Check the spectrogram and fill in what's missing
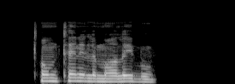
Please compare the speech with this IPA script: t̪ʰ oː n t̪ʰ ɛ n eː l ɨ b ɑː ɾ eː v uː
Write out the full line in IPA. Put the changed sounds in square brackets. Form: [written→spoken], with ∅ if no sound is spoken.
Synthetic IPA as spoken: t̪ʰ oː [n→m] t̪ʰ ɛ n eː l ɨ [b→m] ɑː [ɾ→l] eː [v→b] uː

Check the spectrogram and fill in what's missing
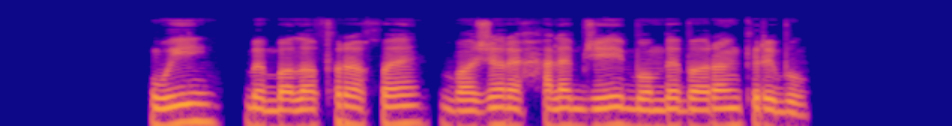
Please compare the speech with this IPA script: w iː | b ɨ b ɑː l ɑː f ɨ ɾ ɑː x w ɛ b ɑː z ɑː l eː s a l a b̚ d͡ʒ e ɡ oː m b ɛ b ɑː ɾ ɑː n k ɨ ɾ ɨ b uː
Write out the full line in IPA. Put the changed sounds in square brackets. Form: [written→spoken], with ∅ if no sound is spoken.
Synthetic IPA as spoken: w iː | b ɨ b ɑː l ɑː f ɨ ɾ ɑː x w ɛ b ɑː [z→ʒ] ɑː [l→ɾ] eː [s→ħ] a l [a→ɛ] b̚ d͡ʒ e [ɡ→b] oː m b ɛ b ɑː ɾ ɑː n k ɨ ɾ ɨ b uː

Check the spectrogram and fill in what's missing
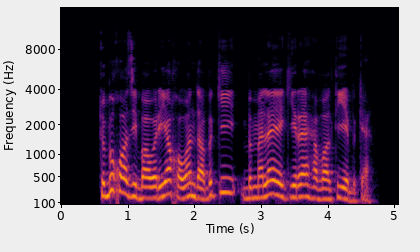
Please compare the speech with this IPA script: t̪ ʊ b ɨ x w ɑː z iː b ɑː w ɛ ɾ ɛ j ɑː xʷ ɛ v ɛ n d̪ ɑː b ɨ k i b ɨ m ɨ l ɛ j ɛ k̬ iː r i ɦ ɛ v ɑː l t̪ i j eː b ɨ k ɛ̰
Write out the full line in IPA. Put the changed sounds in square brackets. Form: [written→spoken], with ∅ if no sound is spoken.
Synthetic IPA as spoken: t̪ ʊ b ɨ x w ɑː z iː b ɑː w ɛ ɾ [ɛ→i] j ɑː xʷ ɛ [v→w] ɛ n d̪ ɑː b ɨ k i b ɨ m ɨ l ɛ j ɛ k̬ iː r [i→ɛ] ɦ ɛ v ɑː l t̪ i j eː b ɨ k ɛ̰

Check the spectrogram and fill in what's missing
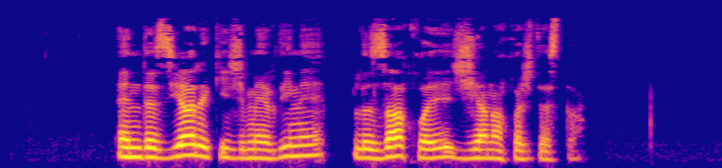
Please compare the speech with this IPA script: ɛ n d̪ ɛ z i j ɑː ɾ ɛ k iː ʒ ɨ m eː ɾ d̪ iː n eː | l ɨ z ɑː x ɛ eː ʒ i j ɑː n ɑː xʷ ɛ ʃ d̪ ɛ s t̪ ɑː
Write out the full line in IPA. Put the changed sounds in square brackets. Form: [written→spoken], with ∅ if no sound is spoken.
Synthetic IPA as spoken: ɛ n d̪ ɛ z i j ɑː ɾ ɛ k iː ʒ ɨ m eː ɾ d̪ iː n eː | l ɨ z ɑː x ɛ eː ʒ i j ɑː n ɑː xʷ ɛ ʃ d̪ ɛ s t̪ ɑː

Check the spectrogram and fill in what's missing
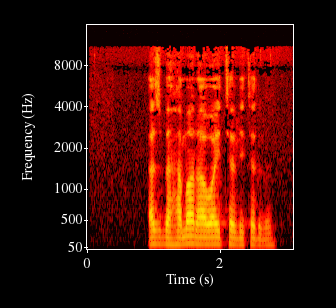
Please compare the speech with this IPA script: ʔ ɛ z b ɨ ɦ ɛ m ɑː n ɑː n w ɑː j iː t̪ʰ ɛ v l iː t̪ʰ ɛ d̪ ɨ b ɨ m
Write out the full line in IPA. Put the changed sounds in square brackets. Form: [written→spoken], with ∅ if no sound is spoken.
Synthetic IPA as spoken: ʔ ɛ z b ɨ ɦ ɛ m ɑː n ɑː [n→∅] w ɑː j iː t̪ʰ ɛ v l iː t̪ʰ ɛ d̪ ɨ b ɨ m

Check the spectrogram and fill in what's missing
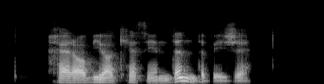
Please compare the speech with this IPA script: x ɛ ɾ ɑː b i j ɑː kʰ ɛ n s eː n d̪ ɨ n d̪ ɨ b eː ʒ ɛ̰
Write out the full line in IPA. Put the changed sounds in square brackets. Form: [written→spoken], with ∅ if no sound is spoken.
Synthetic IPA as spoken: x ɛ ɾ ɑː b i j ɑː kʰ ɛ [n→∅] s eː n d̪ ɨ n d̪ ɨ b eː ʒ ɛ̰

